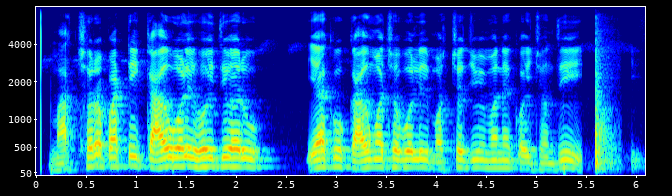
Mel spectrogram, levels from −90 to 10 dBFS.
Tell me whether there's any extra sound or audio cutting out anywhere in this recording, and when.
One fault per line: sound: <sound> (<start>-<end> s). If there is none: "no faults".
sound: thud (5.6-5.9 s)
